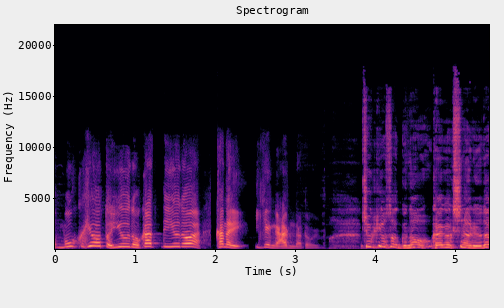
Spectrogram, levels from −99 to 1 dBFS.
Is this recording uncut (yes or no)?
no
